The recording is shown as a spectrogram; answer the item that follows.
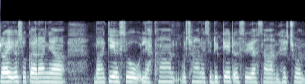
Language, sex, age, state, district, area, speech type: Kashmiri, female, 18-30, Jammu and Kashmir, Bandipora, rural, spontaneous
